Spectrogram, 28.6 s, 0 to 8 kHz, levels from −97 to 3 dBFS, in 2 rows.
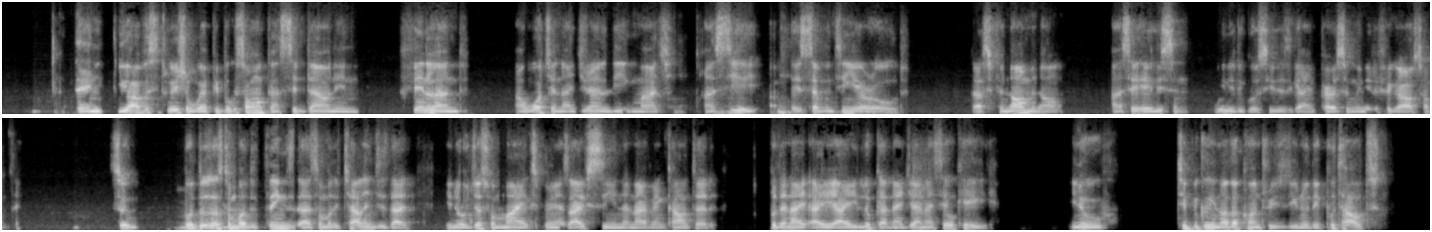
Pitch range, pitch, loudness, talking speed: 110-125 Hz, 115 Hz, -18 LUFS, 200 wpm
